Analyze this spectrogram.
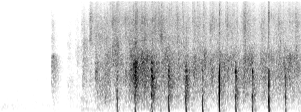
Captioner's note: all applauding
